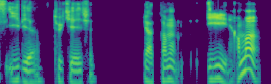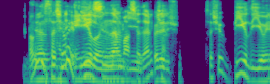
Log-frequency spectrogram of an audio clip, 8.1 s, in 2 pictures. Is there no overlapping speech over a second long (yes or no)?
no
